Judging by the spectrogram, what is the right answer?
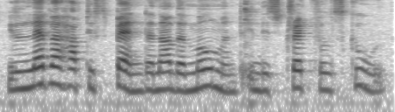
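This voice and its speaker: A woman's voice: medium pitch, steady tone, normal speed, warm tone, lightly acted. A woman playing Fan, an affectionate and eager young sister, speaking earnestly in an audio play.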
